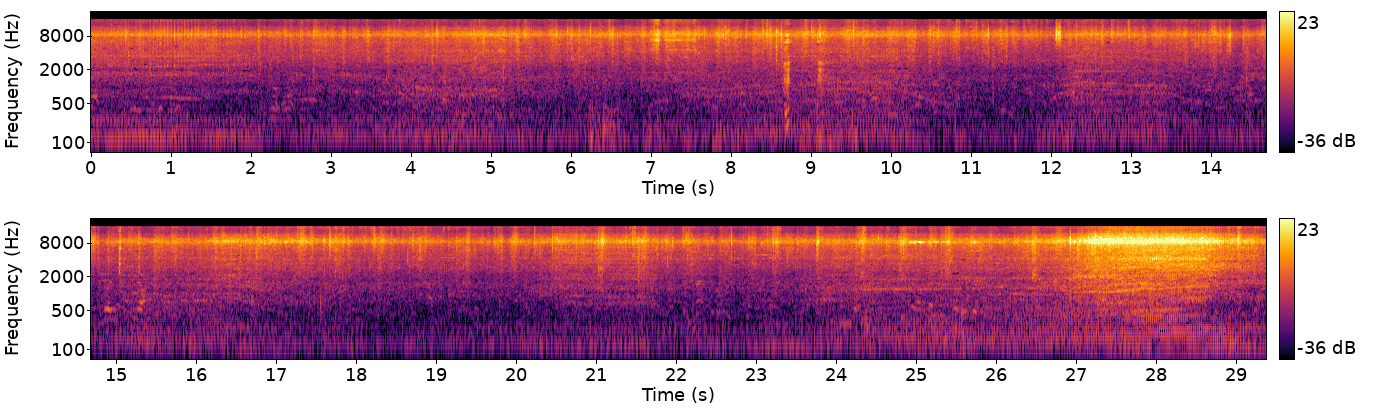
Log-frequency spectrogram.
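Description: Footsteps shuffle on a dusty road.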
